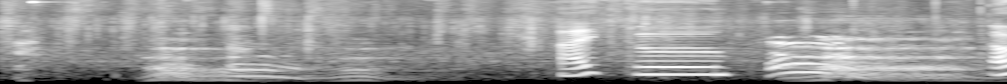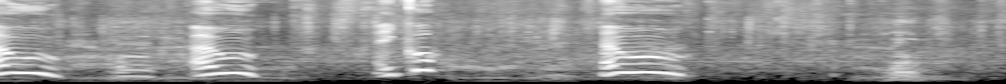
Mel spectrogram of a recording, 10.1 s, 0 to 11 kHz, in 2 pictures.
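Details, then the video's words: A bunch of dogs recorded on 28 July 2014, giving loud, short, arched yelping barks with one held whine-like tone, coming irregularly about once a second, with people talking in the background. "Un tas de chien"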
